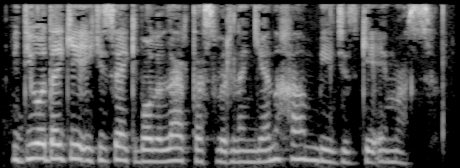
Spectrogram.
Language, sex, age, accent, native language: Uzbek, female, 18-24, Namangan, Uzbek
